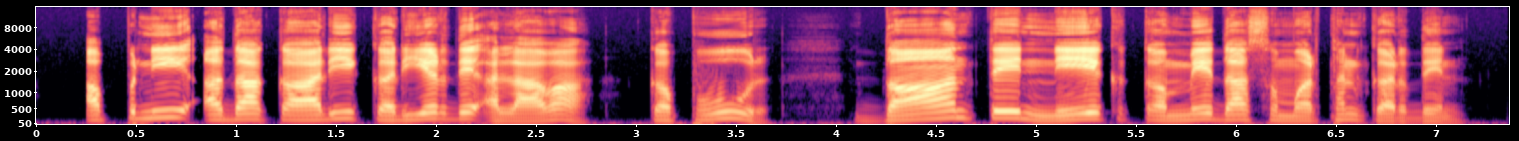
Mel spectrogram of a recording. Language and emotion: Dogri, neutral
